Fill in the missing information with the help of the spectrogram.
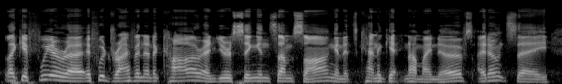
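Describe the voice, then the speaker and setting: A man with a very bright, sharp voice hosts a relaxed but emphatic conversation. He keeps checking in with his listener, punctuating his points with "right?" as he builds an argument. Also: fairly high pitch, a little fast. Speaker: host. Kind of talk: casual philosophical conversation.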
